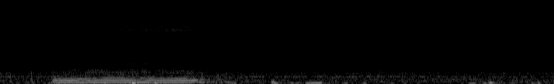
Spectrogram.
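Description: A Rottweiler gives one long, rumbling snore with a buzzy, low growl-like drone.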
